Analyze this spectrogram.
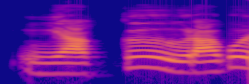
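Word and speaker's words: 翻訳: 번역이 되고 혼이야끄라고 읽어요.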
